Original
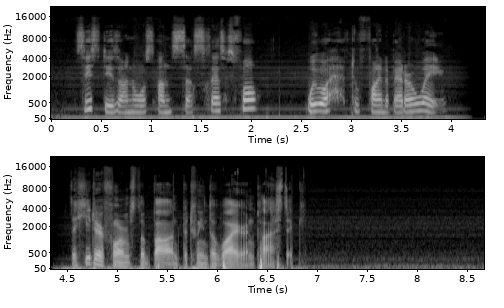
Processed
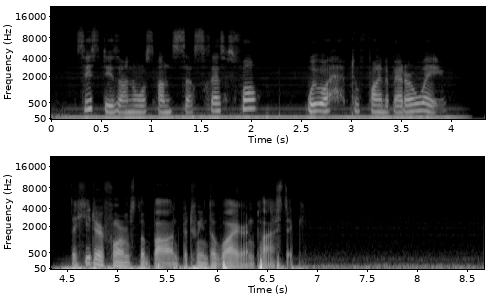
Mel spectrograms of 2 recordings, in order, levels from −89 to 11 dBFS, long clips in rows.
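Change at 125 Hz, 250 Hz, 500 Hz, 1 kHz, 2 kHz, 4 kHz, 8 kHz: +2.5 dB, -3.5 dB, -8.0 dB, -10.0 dB, -12.5 dB, -17.0 dB, under -20 dB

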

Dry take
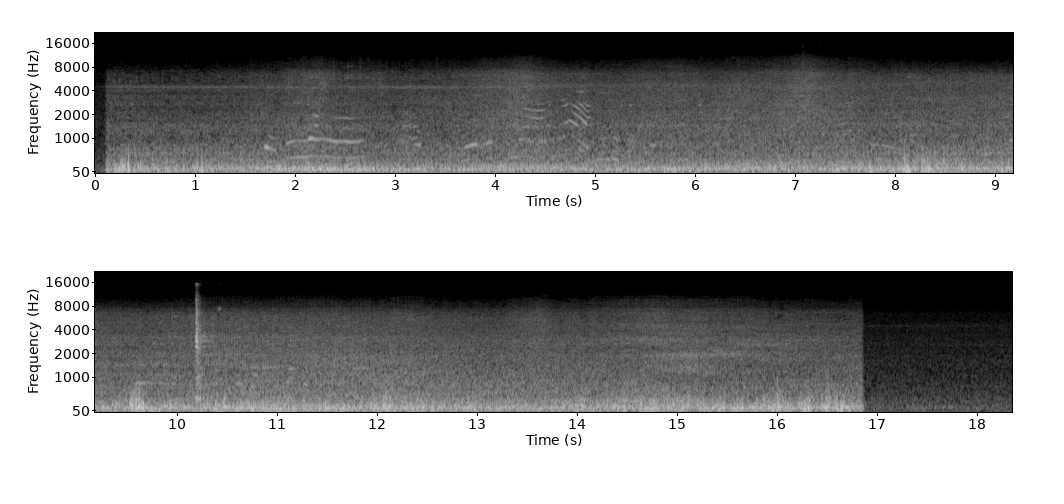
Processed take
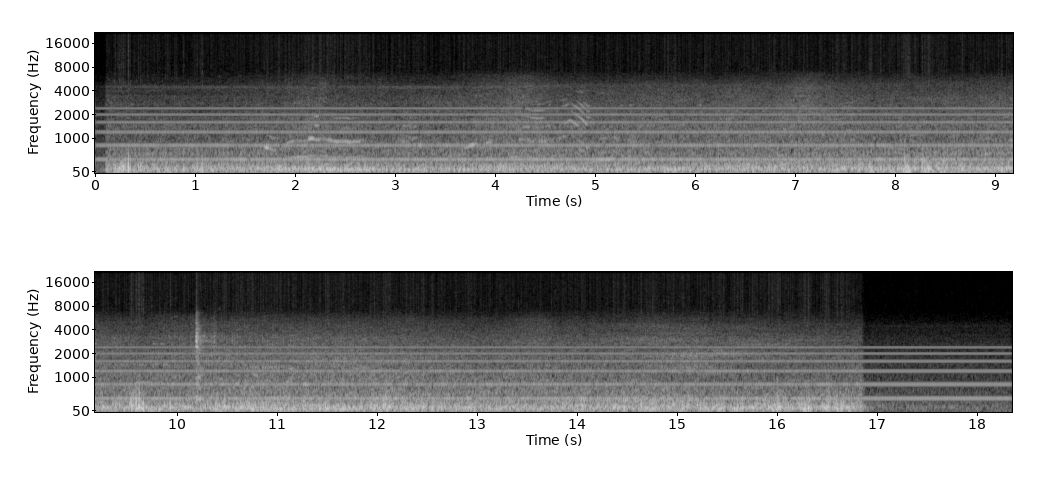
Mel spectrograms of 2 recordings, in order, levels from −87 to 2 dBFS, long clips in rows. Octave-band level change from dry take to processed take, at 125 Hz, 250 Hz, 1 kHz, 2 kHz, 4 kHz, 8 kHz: +2.0 dB, +2.0 dB, +6.0 dB, +5.5 dB, -1.5 dB, n/a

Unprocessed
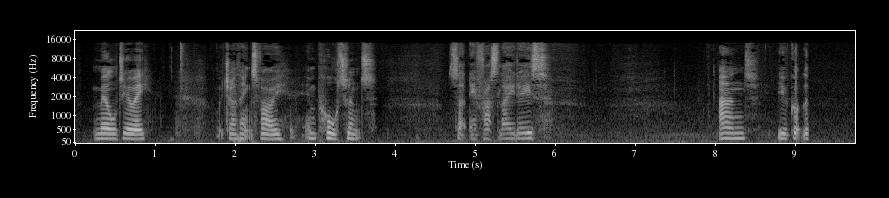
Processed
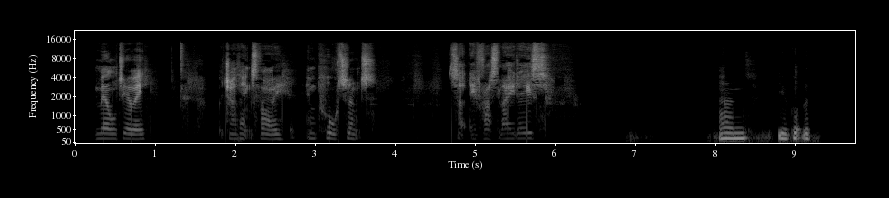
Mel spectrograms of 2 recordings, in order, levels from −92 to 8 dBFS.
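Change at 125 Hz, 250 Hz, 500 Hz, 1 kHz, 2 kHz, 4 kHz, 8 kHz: under -15 dB, -18.0 dB, -28.0 dB, -28.5 dB, -13.0 dB, -4.0 dB, -8.0 dB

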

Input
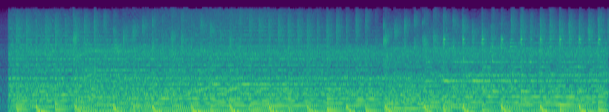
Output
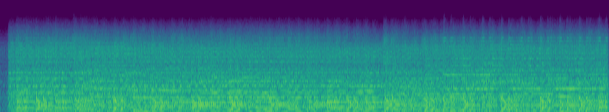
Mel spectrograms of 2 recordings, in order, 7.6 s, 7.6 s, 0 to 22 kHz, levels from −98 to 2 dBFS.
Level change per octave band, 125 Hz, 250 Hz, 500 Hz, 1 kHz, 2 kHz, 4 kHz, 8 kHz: -5.0, -2.0, -0.5, -1.5, -1.0, -3.5, -15.5 dB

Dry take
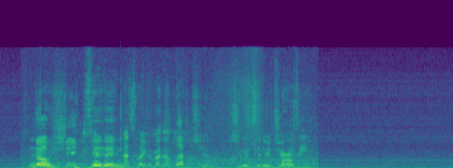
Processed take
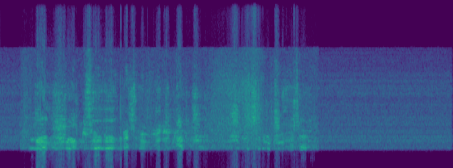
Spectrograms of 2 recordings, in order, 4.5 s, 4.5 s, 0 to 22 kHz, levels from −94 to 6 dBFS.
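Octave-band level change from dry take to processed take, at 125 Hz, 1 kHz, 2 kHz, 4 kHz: under -40 dB, under -35 dB, -12.0 dB, -1.0 dB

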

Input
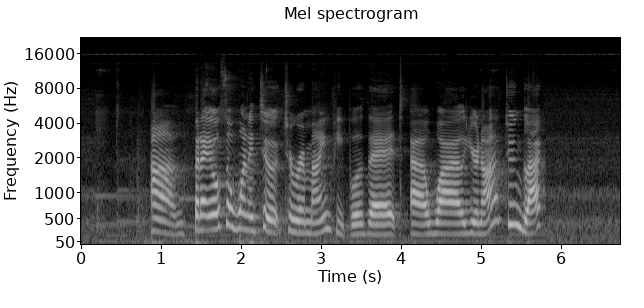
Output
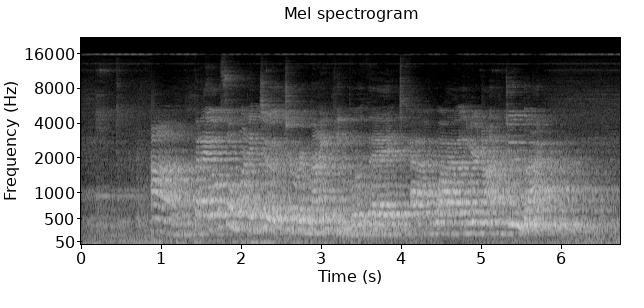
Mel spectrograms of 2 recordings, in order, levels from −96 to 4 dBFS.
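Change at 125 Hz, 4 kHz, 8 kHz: +13.0 dB, +6.0 dB, n/a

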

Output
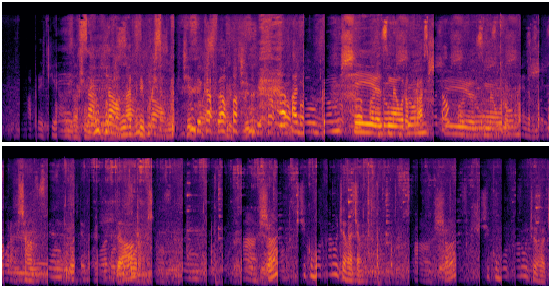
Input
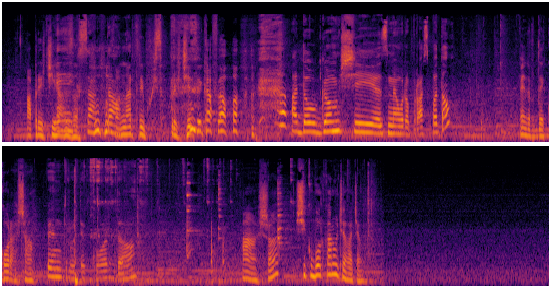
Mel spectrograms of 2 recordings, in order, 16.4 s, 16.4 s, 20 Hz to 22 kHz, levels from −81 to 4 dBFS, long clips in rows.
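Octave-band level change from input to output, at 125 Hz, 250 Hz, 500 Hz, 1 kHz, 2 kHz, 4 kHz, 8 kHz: -12.0, -5.0, +1.5, +2.0, +2.0, +2.0, +5.0 dB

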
